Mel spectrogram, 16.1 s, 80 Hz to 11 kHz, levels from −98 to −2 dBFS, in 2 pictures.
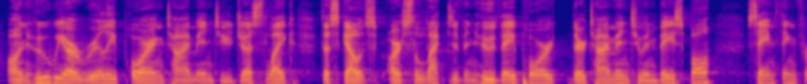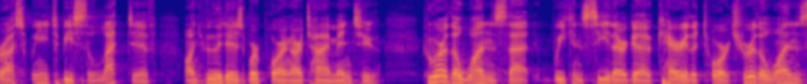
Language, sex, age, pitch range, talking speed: English, male, 20-39, 130-155 Hz, 220 wpm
